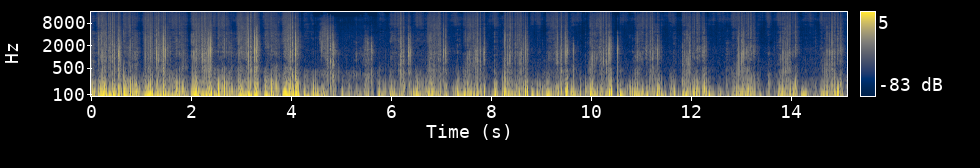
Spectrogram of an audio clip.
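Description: Fingertips scratch and crinkle the fabric of an empty red felt Christmas stocking with a white fluffy cuff, close to the microphone. Rapid, uneven rustling and crunching scratches with a deep, muffled rumble run louder for the first four seconds, then continue more softly to the end.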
